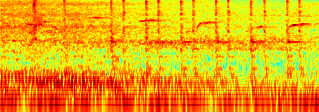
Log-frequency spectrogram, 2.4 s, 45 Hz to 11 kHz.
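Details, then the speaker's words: Swaraj 724 XM Orchard diesel tractor just after being washed with water: quick sharp indicator flasher ticking at about four to five a second over a low diesel rumble; abnormally fast, a symptom the owner says returns to normal afterwards. "इंडिकेटरचा जो आवाज येतो ना तो आवाज या पाणी मारल्यावर होतं. नंतर नॉर्मल होऊन जातं."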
